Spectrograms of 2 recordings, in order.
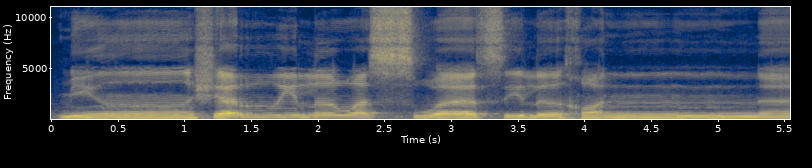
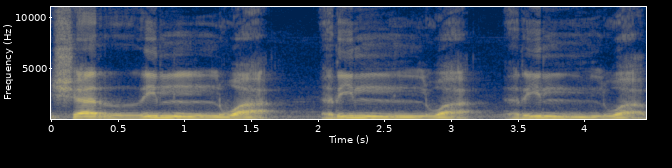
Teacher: Udah lam jangan dikasih qalqalah. Jadi syarril wa ril wa ril wa bukan ril ril wa ril wa.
